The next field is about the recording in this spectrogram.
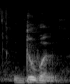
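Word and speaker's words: dual: डुअल। इसका pronunciation अलग है, उसमें उसका प्रोनाउंसिएशन था ड्यूअल, इसका प्रोनाउंसिएशन है डुअल। डुअल जैसे डू है और ए एल लिखा हुआ है, बिल्कुल वैसा ही प्रोनाउंसिएशन है, डुअल।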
